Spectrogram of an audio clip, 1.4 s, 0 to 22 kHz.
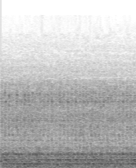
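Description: The engine of a 1929 Ford Model A Roadster runs steadily, reportedly fitted with a modern alternator, a loud continuous mechanical hum heard close up with no voices.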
